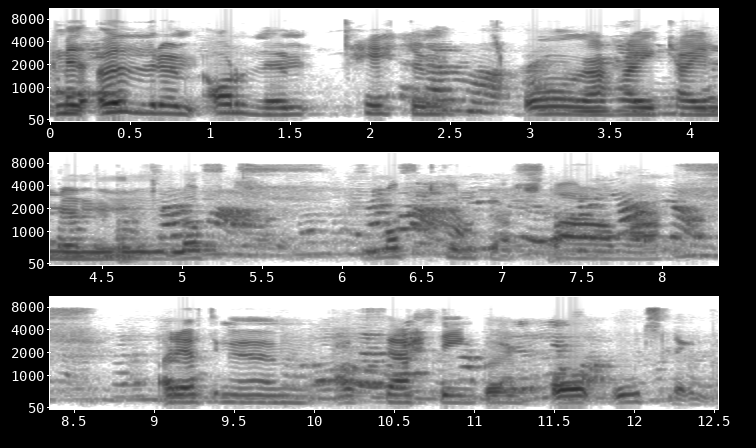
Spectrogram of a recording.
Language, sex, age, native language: Icelandic, female, 50-59, Icelandic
